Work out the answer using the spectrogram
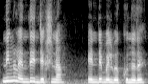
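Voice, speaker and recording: A woman's voice: on the high side, fast, darkish tone, lightly acted. A woman voicing a frightened young wife who accuses her husband and pleads for the truth. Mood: accusing. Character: young deceived wife, frightened but defiant.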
